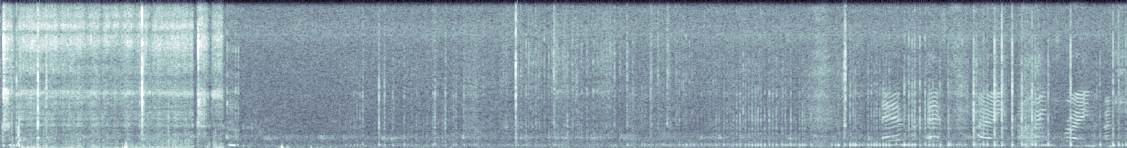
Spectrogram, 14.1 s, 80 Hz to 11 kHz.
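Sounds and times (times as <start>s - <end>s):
horse hoofbeats on sand: 9.8s - 14.0s.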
